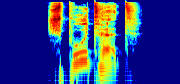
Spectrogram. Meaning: inflection of sputen: 1. third-person singular present 2. second-person plural present 3. second-person plural subjunctive I 4. plural imperative
- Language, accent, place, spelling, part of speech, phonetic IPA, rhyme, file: German, Germany, Berlin, sputet, verb, [ˈʃpuːtət], -uːtət, De-sputet.ogg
